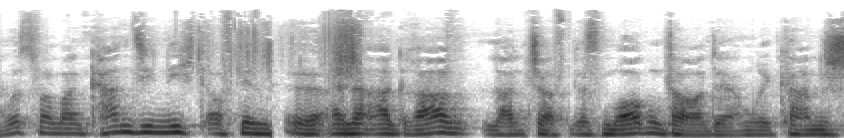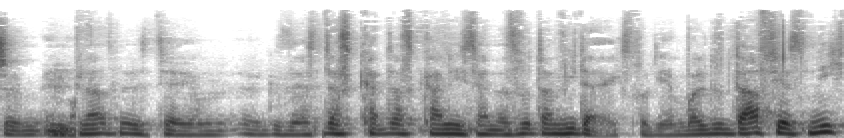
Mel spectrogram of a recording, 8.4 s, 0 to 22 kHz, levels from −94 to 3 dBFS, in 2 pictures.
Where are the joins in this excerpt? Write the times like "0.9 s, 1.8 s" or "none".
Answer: 1.4 s, 2.8 s, 4.6 s, 5.8 s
